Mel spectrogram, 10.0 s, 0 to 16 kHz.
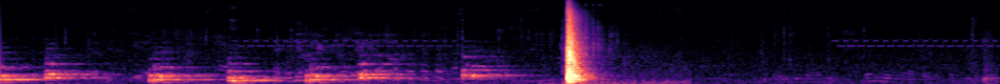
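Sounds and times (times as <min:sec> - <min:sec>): portfolio slapped onto wooden table: 0:05.7 - 0:06.0.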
